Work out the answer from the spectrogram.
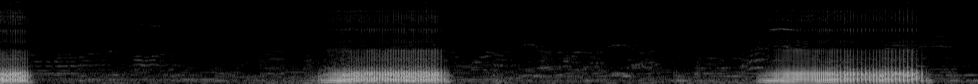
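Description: Two loud, rough, rattling snores about four seconds apart with quiet breathing between, over faint background sound; ordinary snoring.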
